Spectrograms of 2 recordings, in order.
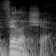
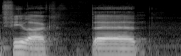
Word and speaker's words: Villach: That was nice because in Villachia. In Villach, Was that how you pronounce it?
